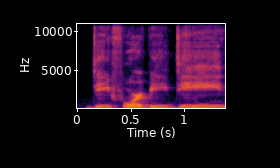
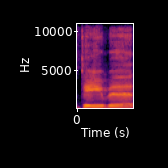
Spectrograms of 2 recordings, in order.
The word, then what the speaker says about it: D4VD: tarot card reading and I was pronouncing this um David and his um artist name as D4VD, not understanding that it was David.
